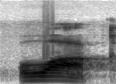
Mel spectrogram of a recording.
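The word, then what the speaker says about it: walk: letter clear যেমন দেখো ওয়াক ওয়াক এই শব্দটার এল এই লেটার উচ্চারণ হচ্ছে না তাই এই লেটার টাকে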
